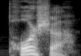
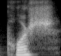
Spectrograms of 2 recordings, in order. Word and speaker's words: Porsche: championship for which manufacturer porsche or porsche depending on how you want to pronounce it you want to pronounce it correctly c sound i think anyway the answer to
